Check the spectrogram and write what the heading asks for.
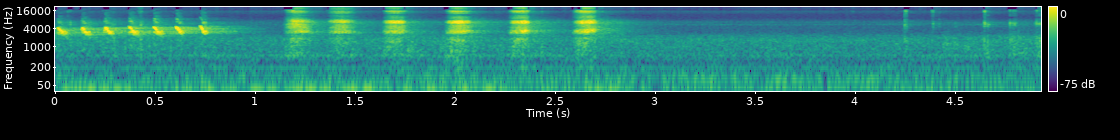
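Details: Domestic greater green leafbird, trained on grey-cheeked bulbul song, delivers quick high ticking notes, then five or six loud ringing, bell-like chirps spaced about a third of a second apart, ending in quieter scattered clicks.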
